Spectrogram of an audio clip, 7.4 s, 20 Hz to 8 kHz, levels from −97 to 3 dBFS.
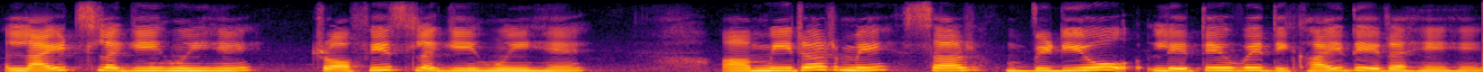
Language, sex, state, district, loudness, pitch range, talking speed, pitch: Hindi, female, Bihar, Madhepura, -13 LUFS, 230-275 Hz, 155 wpm, 250 Hz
